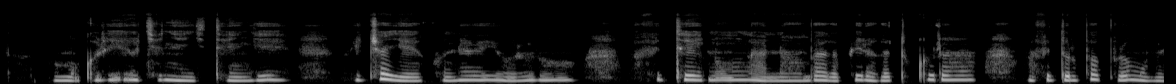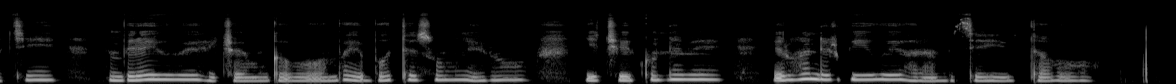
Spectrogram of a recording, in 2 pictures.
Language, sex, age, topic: Kinyarwanda, female, 18-24, health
